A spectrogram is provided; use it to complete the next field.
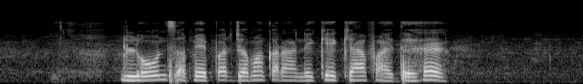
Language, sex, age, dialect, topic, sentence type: Hindi, male, 18-24, Marwari Dhudhari, banking, question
